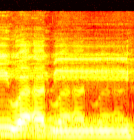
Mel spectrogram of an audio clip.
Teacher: با کو 1 الف کی مقدار کھینچ کر پڑھیں گے. یا ساکنہ سے پہلے زیر آ جائے تو یا مدہ 1 الف کی مقدار کھینچ کر پڑھتے ہیں اس کو.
